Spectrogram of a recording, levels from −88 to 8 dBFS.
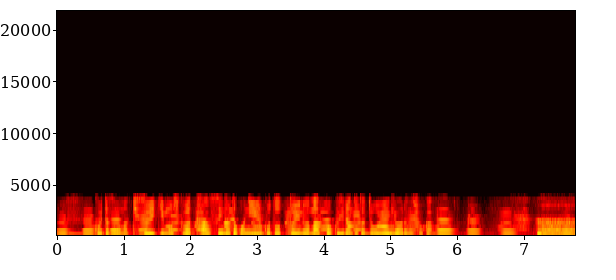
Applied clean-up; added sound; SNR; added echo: none; Wind instrument, woodwind instrument; 6 dB; none.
